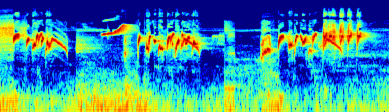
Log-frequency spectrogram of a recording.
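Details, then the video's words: Red-whiskered bulbul trained for song contests, singing three phrases of swooping, liquid whistles spaced a couple of seconds apart, with a short rising squeak between. "Kích bổi nghe là hót, luyện chim hót đấu, luyện chào mào bổi sổ giọng"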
